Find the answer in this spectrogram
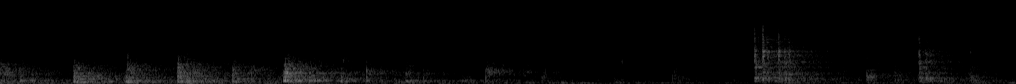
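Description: Footsteps on a wooden stage floor, about two a second for the first few seconds, each thud ringing on in a reverberant hall, followed by two louder knocks later on as the players settle at their pianos.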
